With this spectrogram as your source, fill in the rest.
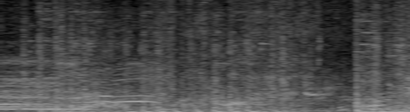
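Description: A rifle fires a loud burst of shots.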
